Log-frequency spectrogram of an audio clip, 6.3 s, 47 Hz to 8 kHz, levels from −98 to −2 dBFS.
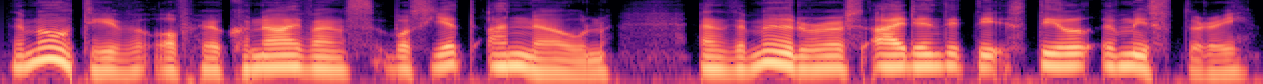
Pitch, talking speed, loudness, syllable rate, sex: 130 Hz, 140 wpm, -19 LUFS, 5.0 syllables/s, male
